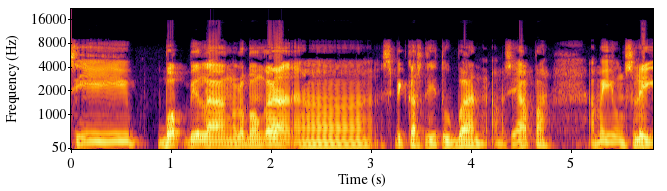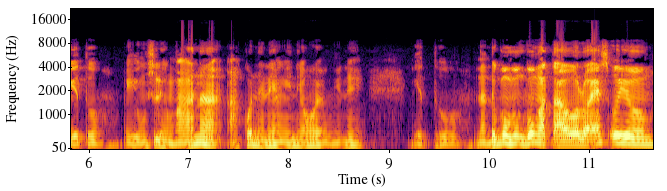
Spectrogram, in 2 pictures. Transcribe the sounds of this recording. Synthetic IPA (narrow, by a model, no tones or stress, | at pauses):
si | bɔp̚bilaŋlobauŋɡaə | spikərsdit̪ubana̰masiapaʔa̰maijʊŋsliɡit̪uḭjʊŋslijaŋmanaa̰kunɛnijaŋiniɔjaŋini | ɡit̪unaduɡɡuɛŋat̪auloɛsujʊŋ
